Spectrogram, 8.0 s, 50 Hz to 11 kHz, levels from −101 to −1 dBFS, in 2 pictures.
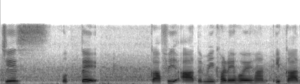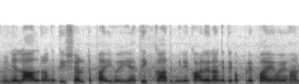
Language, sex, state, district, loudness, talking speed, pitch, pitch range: Punjabi, female, Delhi, New Delhi, -17 LUFS, 210 wpm, 190 Hz, 185-200 Hz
